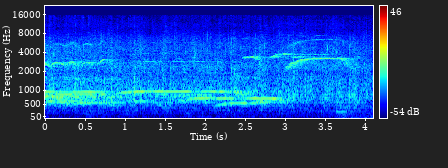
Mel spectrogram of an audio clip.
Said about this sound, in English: And I'm talking about the biggest roar possible for Jesus, the one who makes this all possible. Let's give him a hand and a shout of praise. Come on.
